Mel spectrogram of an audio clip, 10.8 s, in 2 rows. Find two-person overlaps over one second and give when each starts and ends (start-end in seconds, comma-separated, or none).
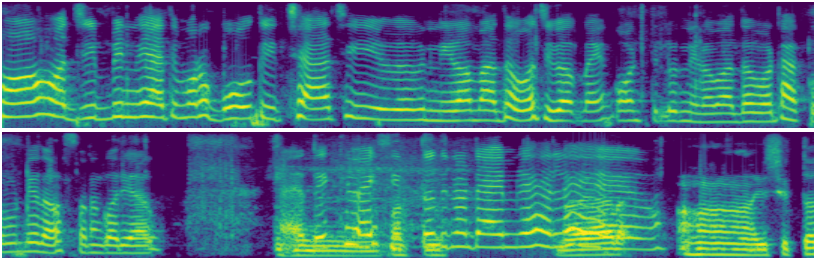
none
